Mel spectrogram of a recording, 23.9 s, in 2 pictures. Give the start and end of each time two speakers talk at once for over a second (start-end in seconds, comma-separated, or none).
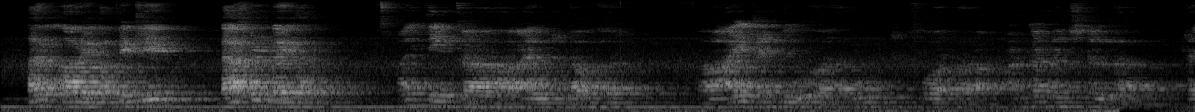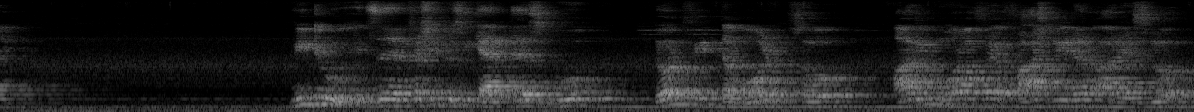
none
